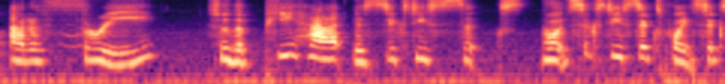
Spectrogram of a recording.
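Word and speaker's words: p̂: at the top and this is pronounced p hat like like a hat that you'd wear on your head so P hat so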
